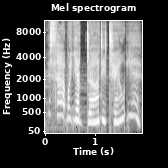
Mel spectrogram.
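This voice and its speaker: A woman's voice: high-pitched, animated, moderate pace, darkish tone, soft background music. An actress playing a blunt but tender, protective older mother figure with a Glaswegian accent in an audio drama. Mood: probing. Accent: Glaswegian Scottish.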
